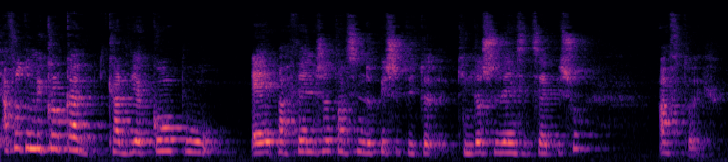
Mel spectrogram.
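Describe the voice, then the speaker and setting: A young woman telling a story in a vlog, animated, acting out her own panic as she retells it. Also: a little high. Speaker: vlogger. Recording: echoey room.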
